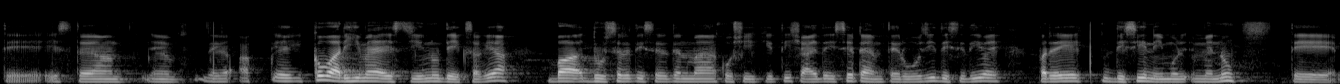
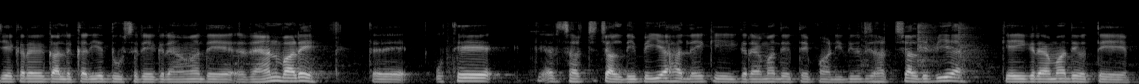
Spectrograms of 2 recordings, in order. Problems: none marked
